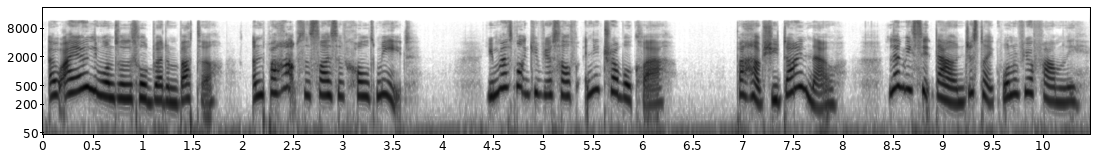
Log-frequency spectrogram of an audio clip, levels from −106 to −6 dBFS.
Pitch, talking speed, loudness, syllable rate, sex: 300 Hz, 205 wpm, -19 LUFS, 6.3 syllables/s, female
